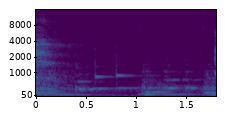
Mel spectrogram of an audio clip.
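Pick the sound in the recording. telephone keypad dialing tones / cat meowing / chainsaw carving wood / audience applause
cat meowing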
